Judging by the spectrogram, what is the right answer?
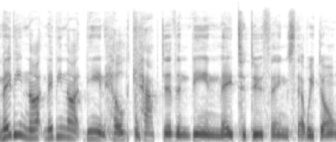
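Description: Animated and high-pitched, a man with a Texan accent makes very wide pitch swings in a dry, close sound with no echo. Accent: Texan Southern US. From Texas. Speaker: pastor. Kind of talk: sermon. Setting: church stage with audience.

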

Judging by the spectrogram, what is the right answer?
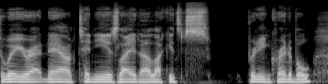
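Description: A man with an Australian accent talks at a medium pitch. His delivery is fairly quick, with monotone, flat intonation. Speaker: podcast host. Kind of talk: casual interview.

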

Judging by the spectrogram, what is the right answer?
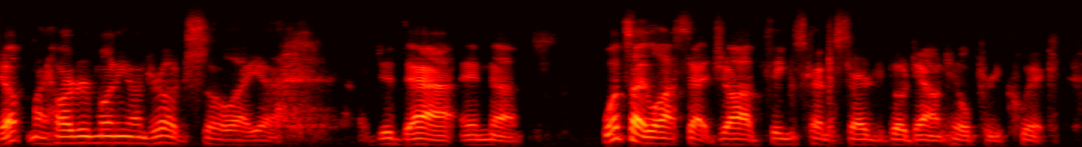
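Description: A man of medium pitch with an American accent, ordinary pitch variation and an unremarkable speaking voice. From Colorado, Littleton. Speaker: person in addiction recovery. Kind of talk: casual chat.

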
